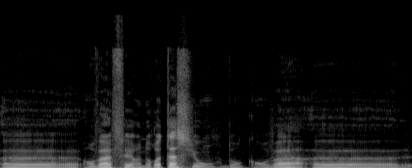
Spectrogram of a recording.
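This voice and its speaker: A man speaks with a slight Swiss French accent and a fairly low pitch. The recording is very clean, with a silent background. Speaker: software tutorial creator. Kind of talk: tutorial. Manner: casual, hesitant with many fillers.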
